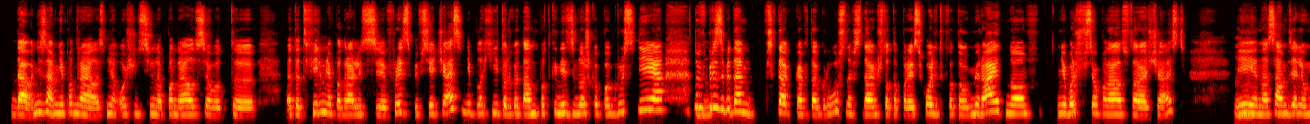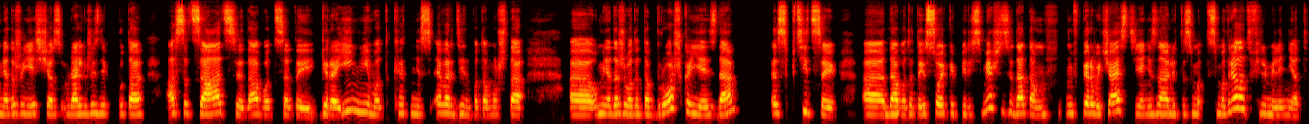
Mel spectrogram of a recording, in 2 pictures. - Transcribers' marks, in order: none
- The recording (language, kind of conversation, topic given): Russian, podcast, Какой фильм сильно повлиял на тебя и почему?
